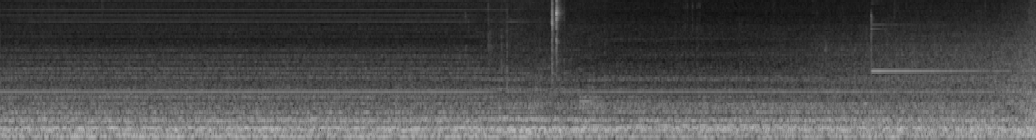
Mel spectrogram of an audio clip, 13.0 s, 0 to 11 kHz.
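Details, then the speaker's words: Rheem gas furnace with recently replaced circuit board, water present, earlier code 26, in heat mode: steady low roar from the lit burner under an even blower hum on the slower yellow speed, no rattles; heating normally. "36 it's got a three-time coil sounds like the heat's working okay definitely a slower speed that's the yellow speed"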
